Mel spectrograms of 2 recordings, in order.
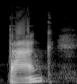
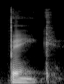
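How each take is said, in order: First: The vowel is the short a of cat. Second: The vowel is the long a of plate. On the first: The speaker calls it wrong. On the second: The speaker calls it right. "It's bank. Bank. Use the long A sound"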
